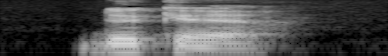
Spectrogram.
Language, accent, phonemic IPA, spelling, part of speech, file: French, France, /də kœʁ/, de cœur, adjective, LL-Q150 (fra)-de cœur.wav
- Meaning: 1. kindhearted (having an innately kind disposition or character); noble-hearted 2. favourite, beloved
